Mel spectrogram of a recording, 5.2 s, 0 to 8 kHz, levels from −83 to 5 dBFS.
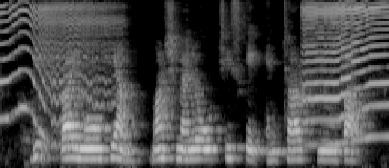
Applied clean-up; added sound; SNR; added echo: classical method log-MMSE.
